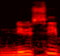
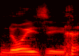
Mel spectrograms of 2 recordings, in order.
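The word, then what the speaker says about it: Neuse: It doesn't look like it should be Newsy, but it is. It's pronounced Noisy. Noisy, I'm sorry. They just said Newsy, though, I think. Well, Noisy is correct, I believe. You're right. Now that I'm corrected. And it's spelled N-E-U-S-E, so you can understand why the we're kind of fumbling around on the pronunciation here. But it is pronounced Noisy. Like, you're very noisy in the newsroom half the time.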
